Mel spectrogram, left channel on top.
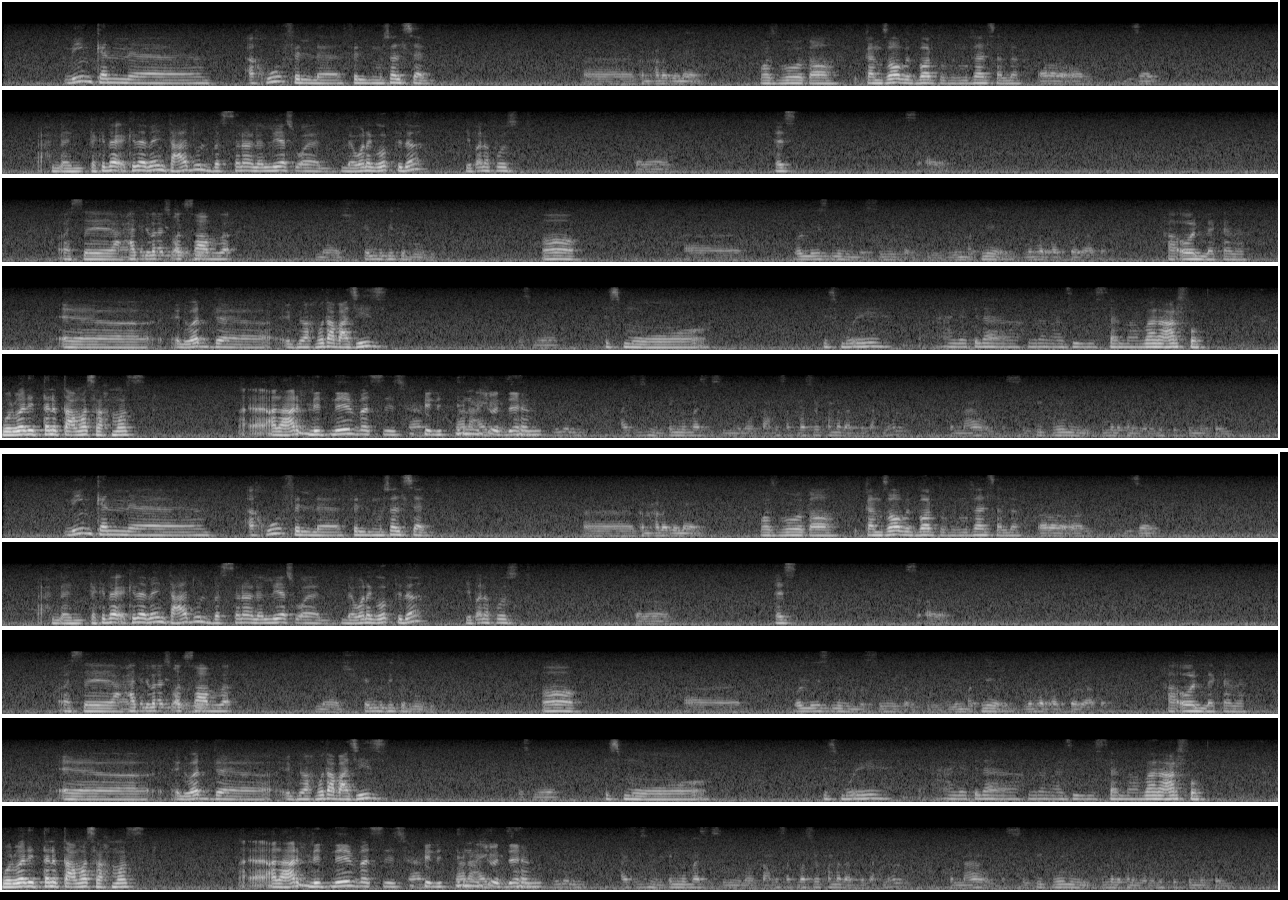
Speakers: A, on the left (about 25°); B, on the right (about 50°).
A: مين كان آه، اخوه في ال- في المسلسل
B: آه كان محمد إمام
A: مظبوط اه كان ضابط برضه في المسلسل ده
B: اه اه بالظبط
A: احنا انت كده كده باين تعادل بس انا لا- ليا سؤال لو انا جاوبت ده يبقى انا فزت
B: تمام
A: اسأل
B: أسألك
A: بس آه،
B: آه
A: هات
B: فيلم
A: لي بقى
B: بيت
A: سؤال
B: الروبي
A: صعب بقى.
B: ماشي فيلم بيت الروبي
A: اه
B: آه قول لي اسم الممثلين اللي كانوا فيه اللي هما اتنين اللي هما الأبطال يعتبر
A: هقول لك انا آه الواد آه، ابن محمود عبد العزيز
B: اسمه ايه؟
A: اسمه اسمه ايه حاجه كده محمود عبد العزيز استنى والله انا عارفه والواد التاني بتاع مسرح مصر آه، انا عارف الاتنين بس <laughs> اسمه-
B: لا
A: الاتنين
B: لا أنا عايز
A: مش قدامي
B: اسم الاتنين اللي... عايز اسم الاتنين اللي هما أساسيين هو بتاع مسرح مصر محمد عبد الرحمن كان معاهم بس في اتنين هما اللي كانوا موجودين في الفيلم كله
